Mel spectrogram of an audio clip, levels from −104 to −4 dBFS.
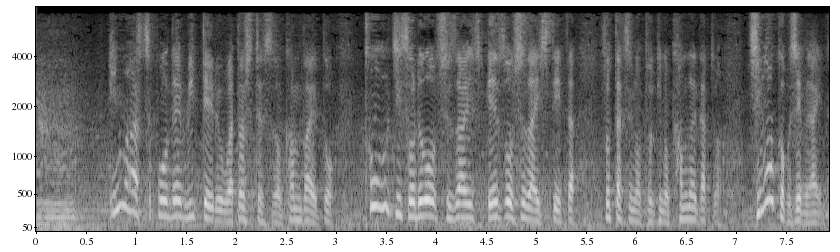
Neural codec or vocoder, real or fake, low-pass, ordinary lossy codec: codec, 16 kHz, 1.1 kbps, Voila-Tokenizer; fake; none; none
